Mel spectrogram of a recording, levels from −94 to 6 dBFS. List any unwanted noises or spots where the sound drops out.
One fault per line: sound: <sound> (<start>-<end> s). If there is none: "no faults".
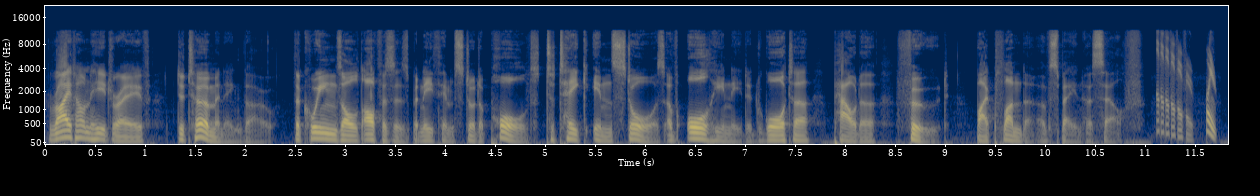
sound: chirp (11.1-11.7 s)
